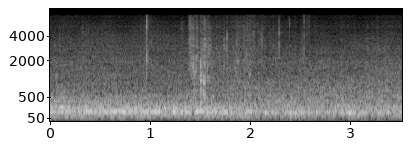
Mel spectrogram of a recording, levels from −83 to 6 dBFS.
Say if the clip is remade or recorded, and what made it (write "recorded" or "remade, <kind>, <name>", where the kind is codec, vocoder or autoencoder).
remade, codec, DAC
